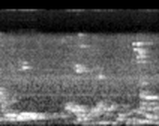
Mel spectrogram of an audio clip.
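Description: A dove cooing, in two low calls.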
